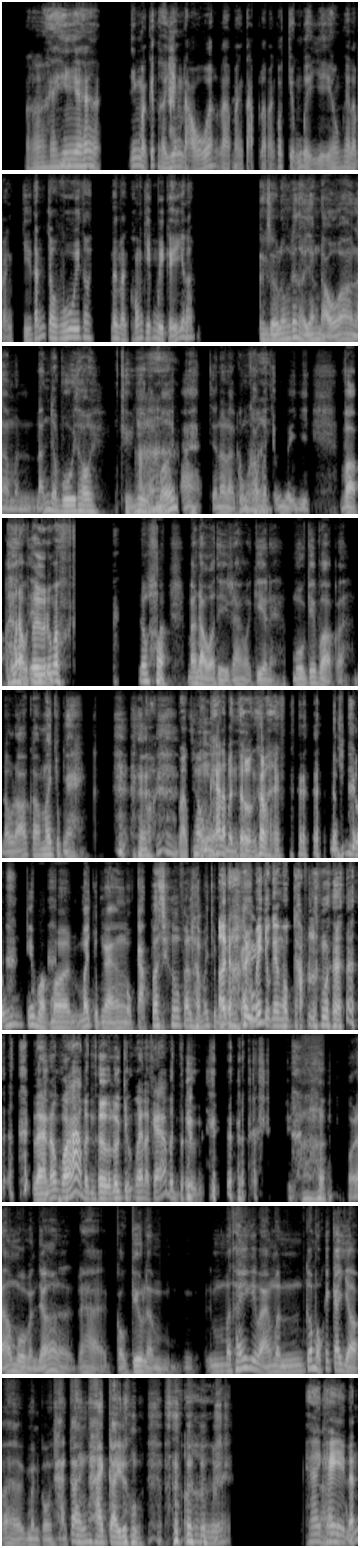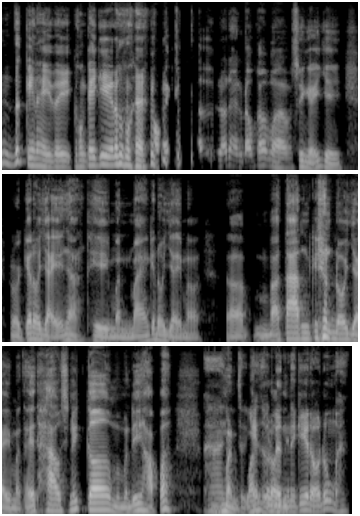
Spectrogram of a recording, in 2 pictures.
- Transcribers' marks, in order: other noise; other background noise; tapping; laughing while speaking: "á"; laughing while speaking: "hông?"; laughing while speaking: "Đúng rồi"; laugh; laughing while speaking: "thường hả bạn?"; laugh; laughing while speaking: "trời ơi"; laughing while speaking: "á chứ không phải là"; laughing while speaking: "luôn hả?"; laugh; laughing while speaking: "bình thường"; unintelligible speech; laugh; unintelligible speech; laughing while speaking: "đó"; laughing while speaking: "thường"; laugh; laughing while speaking: "luôn"; laugh; laughing while speaking: "đúng không bạn?"; laugh; laughing while speaking: "cái"; in English: "sneaker"
- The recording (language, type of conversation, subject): Vietnamese, podcast, Bạn có sở thích nào khiến thời gian trôi thật nhanh không?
